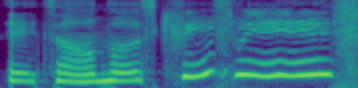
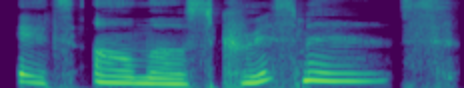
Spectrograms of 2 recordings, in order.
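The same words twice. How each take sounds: First: It is said in a plain voice. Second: It is said in a sultry voice.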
